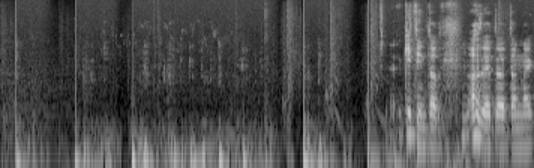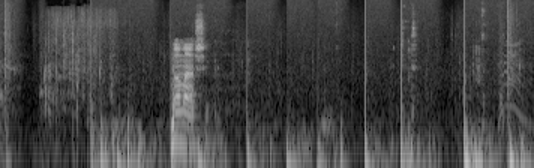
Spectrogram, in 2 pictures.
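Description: A hatchet chops into flesh with dull thuds.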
